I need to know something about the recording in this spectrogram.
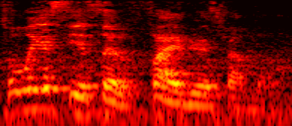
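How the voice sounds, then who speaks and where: A man's voice: medium pitch, sing-song, fairly quick. A man interviewing a guest in a casual, affirming way, laughing along. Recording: echoey room, mic far off, noisy.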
